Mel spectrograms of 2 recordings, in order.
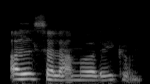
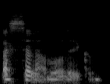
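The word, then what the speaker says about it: السلام عليكم: कहते हैं व्यूवर्स से अल सलाम वालेकुम ठीक है हम लोग कहते हैं अस्सलाम वालेकुम क्यों इसलिए की साइलेंट हो चुका है ठीक है अब इसकी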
